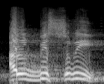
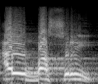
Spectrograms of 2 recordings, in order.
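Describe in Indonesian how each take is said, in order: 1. Vokal setelah B adalah i. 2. Vokal setelah B adalah a.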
